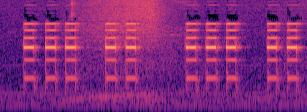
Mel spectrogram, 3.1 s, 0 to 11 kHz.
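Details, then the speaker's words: Repeating groups of high electronic beeps from a Vivo 65 ventilator apnea alarm, triggered when no spontaneous patient breath is detected within the set time (e.g., five seconds); tutorial demonstration. "if for example this alarm is set at five seconds and there is no spontaneous breath from the patient in that time then this alarm will sound"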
